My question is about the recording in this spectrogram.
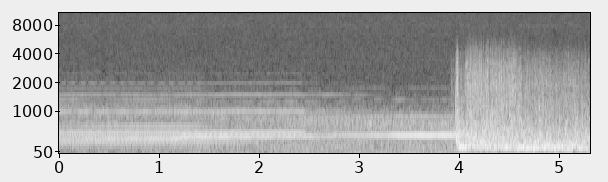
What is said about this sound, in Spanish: La Tierra estalló en 1000 bolas de fuego atómico. La primera explosión fue obra de 5 terroristas.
